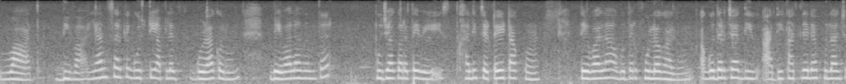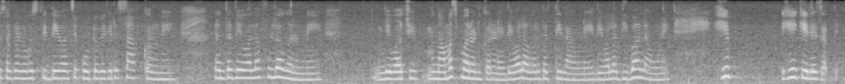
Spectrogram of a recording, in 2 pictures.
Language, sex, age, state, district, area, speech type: Marathi, female, 18-30, Maharashtra, Sindhudurg, rural, spontaneous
